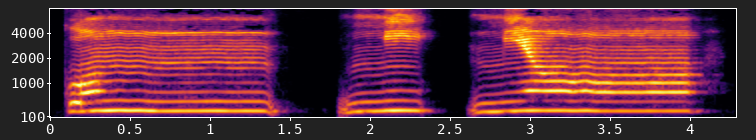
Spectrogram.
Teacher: Keep the sound in your nose for a longer time because this has akmal gunna in it.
